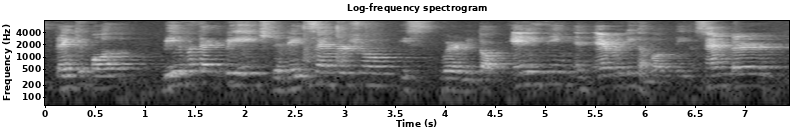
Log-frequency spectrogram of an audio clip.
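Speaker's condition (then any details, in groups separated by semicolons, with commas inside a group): No condition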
